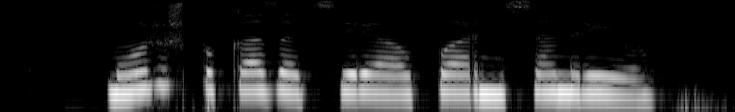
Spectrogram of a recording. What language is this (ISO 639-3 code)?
rus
